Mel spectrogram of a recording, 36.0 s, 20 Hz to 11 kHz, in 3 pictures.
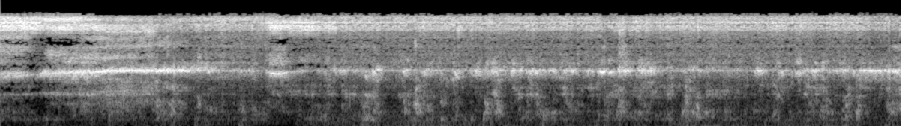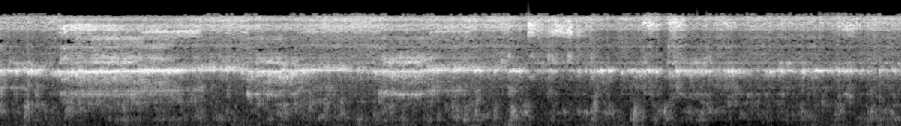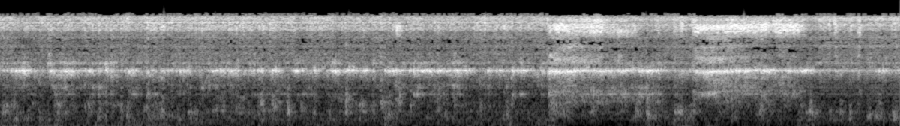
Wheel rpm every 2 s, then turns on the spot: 200, 230, 230, 230, 230, 230, 230, 230, 230, 230, 230, 230, 230, 230, 230, 230, 230, 230.
none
